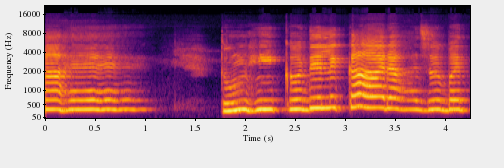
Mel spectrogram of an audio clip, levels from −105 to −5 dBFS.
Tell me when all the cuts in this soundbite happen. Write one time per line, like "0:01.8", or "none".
none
